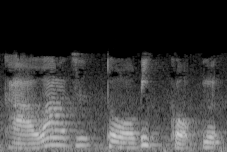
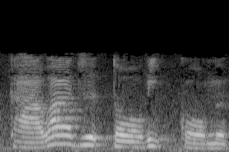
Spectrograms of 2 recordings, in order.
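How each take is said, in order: First: Kawazu tobikomu slow, end shortened like an esdrújula; syllable dropped. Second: Kawazu tobikomu slowly, syllable by syllable; slow Japanese. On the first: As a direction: clip the ending of tobikomu. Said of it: "se le restaría una sílaba". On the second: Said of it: "El segundo verso". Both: Shown as a demonstration.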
